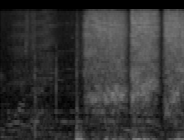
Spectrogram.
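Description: A sticky lint roller rolls with a crackling rasp.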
